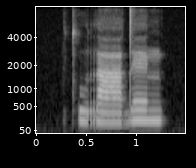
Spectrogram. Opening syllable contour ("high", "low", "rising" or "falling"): low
